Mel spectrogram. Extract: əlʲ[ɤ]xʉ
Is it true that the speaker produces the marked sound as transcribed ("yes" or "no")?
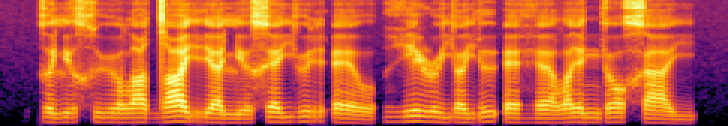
yes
